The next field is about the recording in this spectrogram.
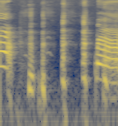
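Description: A chicken clucks: a short squawk, then three quick, choppy clucks, ending in a longer, loud drawn-out cackle with no talking around it.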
